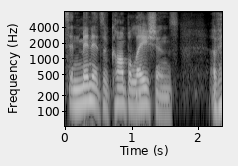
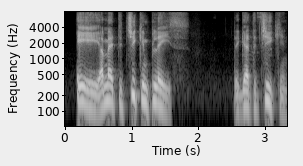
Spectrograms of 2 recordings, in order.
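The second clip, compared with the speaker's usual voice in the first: put-on New York accent. Friends imitating a food-content creator's live stream: Omar impression, New York accent. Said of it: "Jacob was requesting a New York accent".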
